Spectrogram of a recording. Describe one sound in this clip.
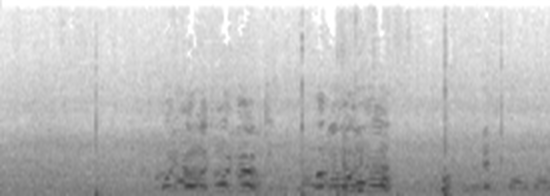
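A football thuds off a foot.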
